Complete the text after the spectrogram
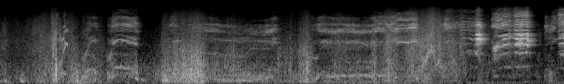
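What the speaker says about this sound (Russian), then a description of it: "визжишь, крикуны, как поросенок" Piglets under three weeks old in a newly built farm pig barn let out repeated high-pitched squeals in irregular bursts, close and fairly loud, while a person speaks intermittently.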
